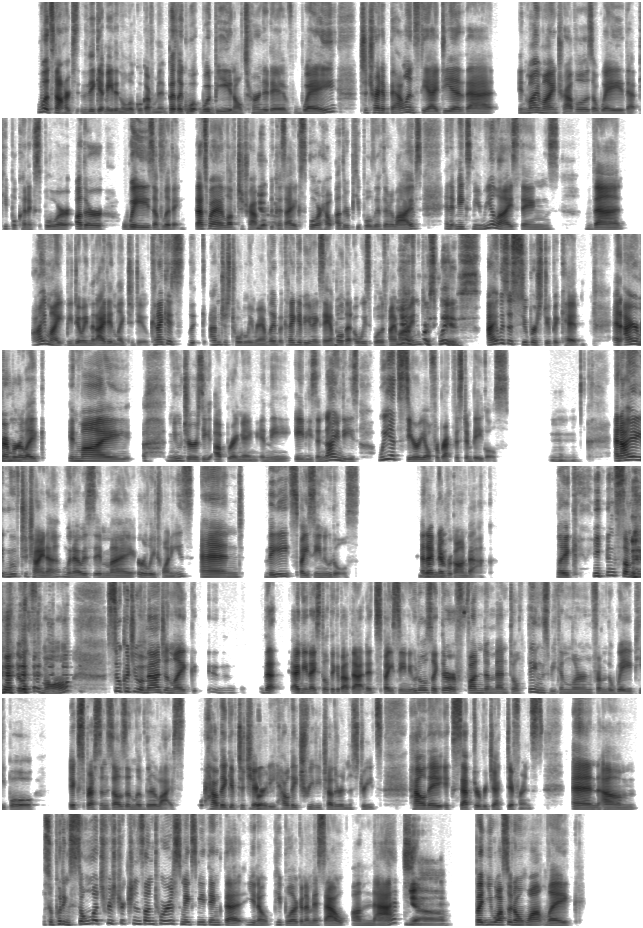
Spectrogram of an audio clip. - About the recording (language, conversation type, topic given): English, unstructured, Should locals have the final say over what tourists can and cannot do?
- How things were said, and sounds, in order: sigh; laughing while speaking: "Like"; laugh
